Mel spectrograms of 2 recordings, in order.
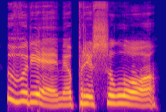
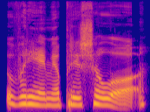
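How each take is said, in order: First: Louder gleeful repeat; triumphant, savoring. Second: Savoring words. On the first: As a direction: relish each word in triumph. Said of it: "наслаждаясь звуками чудесных слов". (торжествующе, смакуя слова) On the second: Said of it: "повторила она несколько раз, наслаждаясь". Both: A narrator's reading.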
